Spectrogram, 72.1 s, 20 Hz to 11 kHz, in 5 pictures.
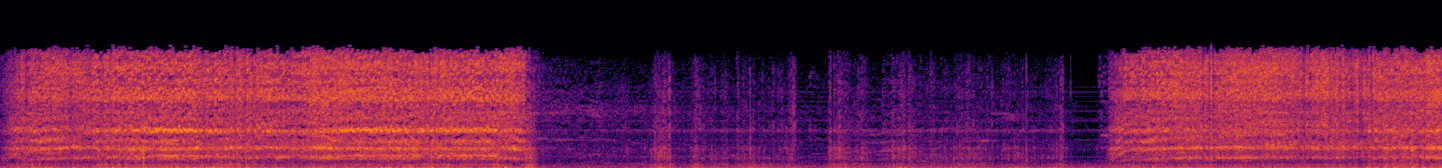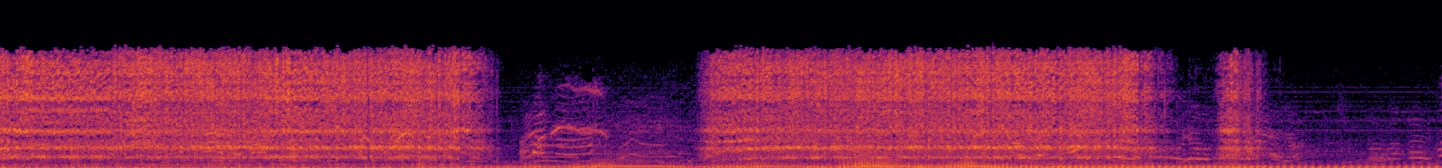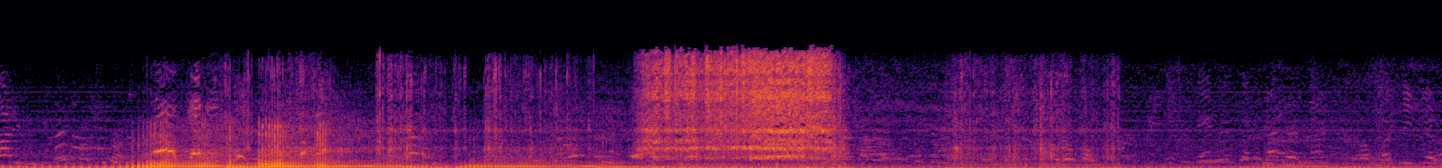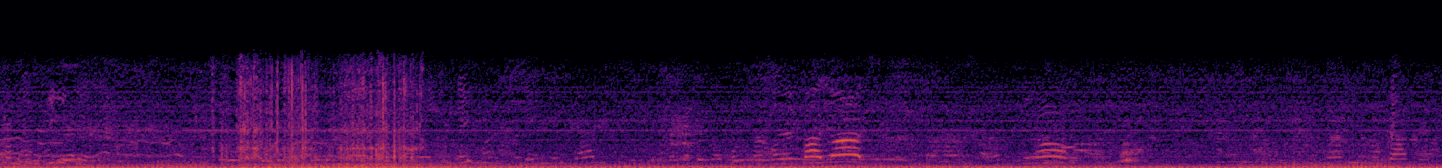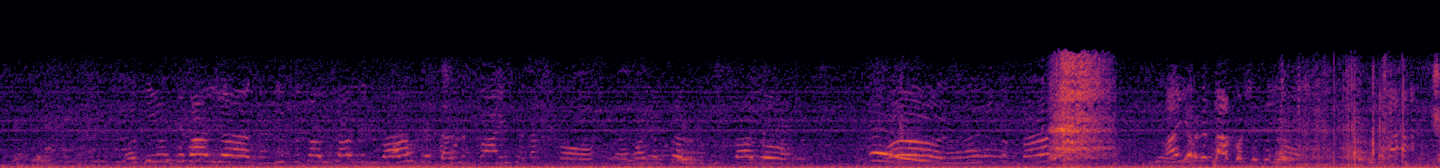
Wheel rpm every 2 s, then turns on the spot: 170, 200, 100, 10, 20, 90, 200, 200, 200, 90, 60, 190, 150, 10, 0, 10, 20, 90, 60, 10, 0, 0, 10, 10, 0, 0, 0, 0, 0, 0, 0, 0, 0, 10, 10, 20.
4-10 30-34 36-40 46-48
